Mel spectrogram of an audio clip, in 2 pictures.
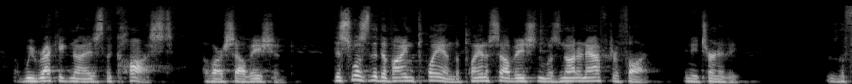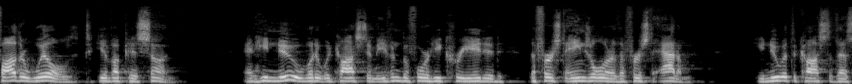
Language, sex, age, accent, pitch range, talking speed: English, male, 40-59, American, 135-155 Hz, 195 wpm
